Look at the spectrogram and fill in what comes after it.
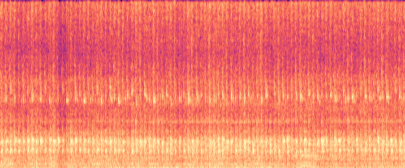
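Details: Diesel engine started cold just after a full engine overhaul, with injectors and a pump seal redone: a rapid, fairly even tick of about four a second over a rough idle. Ticking source not yet identified.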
